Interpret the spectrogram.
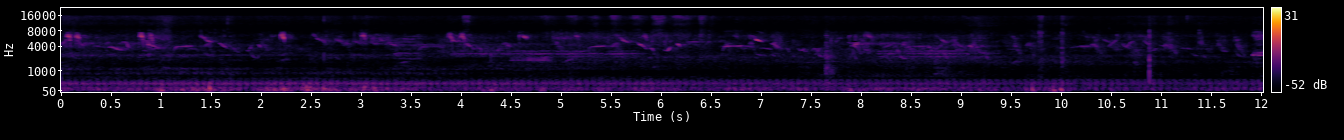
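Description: Small birds chirping in many quick, short calls over a low steady background hum, with a couple of faint ticks in the second half.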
